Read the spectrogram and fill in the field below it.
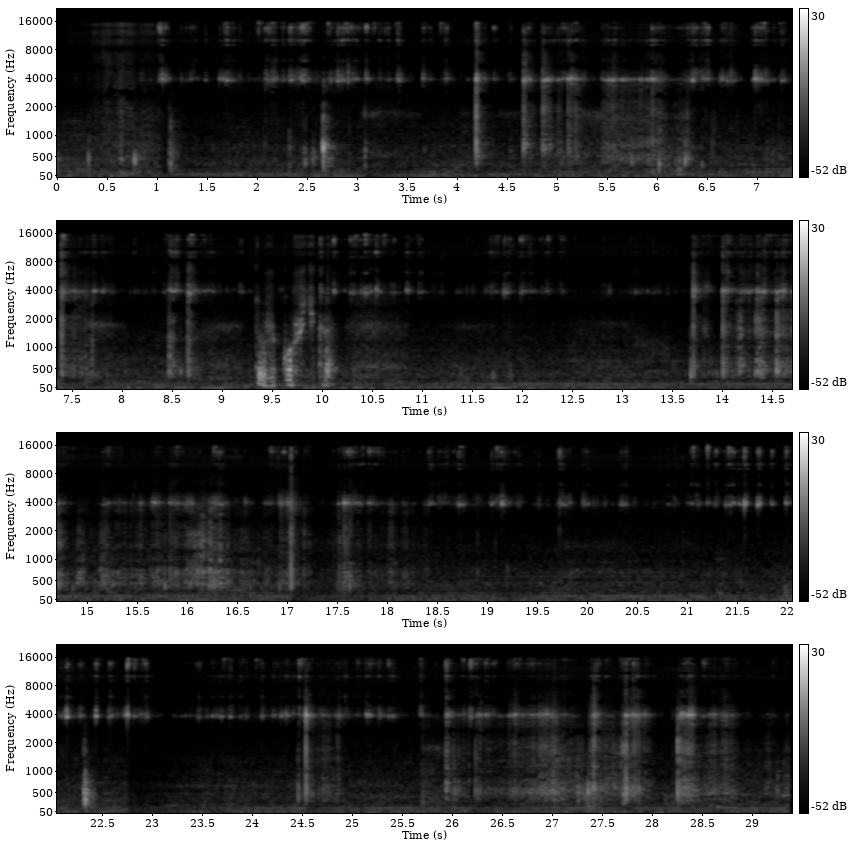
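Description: Kittens scamper and scuffle on a wooden floor.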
